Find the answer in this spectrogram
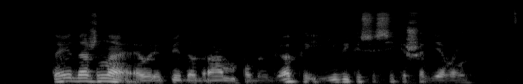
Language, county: Lithuanian, Panevėžys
